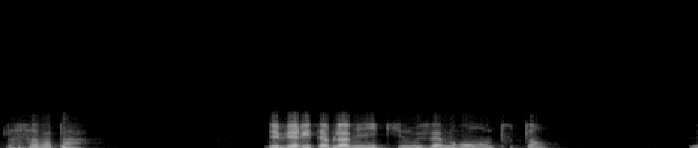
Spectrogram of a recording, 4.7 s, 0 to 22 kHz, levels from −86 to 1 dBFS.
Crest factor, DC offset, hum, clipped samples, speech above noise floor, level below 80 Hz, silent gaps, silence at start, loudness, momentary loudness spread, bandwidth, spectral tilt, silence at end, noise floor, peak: 24 dB; under 0.1%; none; under 0.1%; 53 dB; -64 dBFS; none; 0.05 s; -36 LUFS; 16 LU; 5.6 kHz; -9 dB/octave; 0 s; -89 dBFS; -14 dBFS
